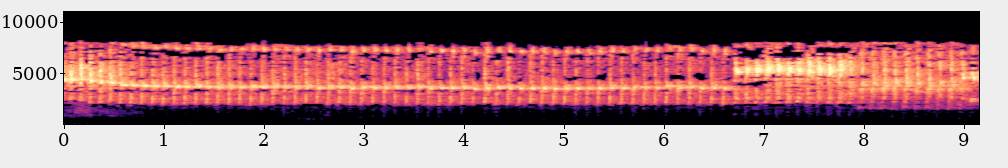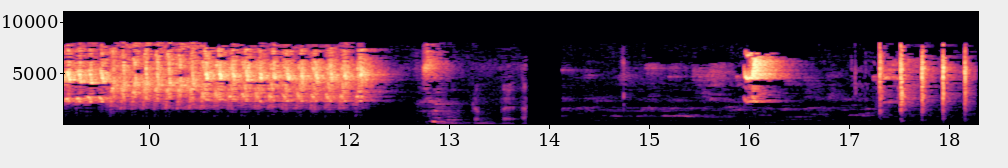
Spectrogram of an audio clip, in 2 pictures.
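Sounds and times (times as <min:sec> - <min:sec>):
lovebird chattering: 0:00.0 - 0:12.3.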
